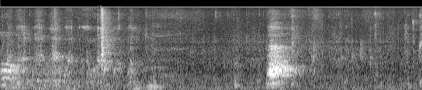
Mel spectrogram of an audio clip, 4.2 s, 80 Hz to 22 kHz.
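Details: A playing puppy, recorded in 2014, lets out a single high, clipped yap midway through. Soft thumps and clicks from play come before it, with quiet room noise around it.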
